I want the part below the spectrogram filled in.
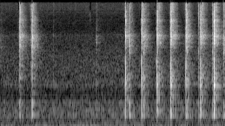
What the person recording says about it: sounds like plastic it's not i don't think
